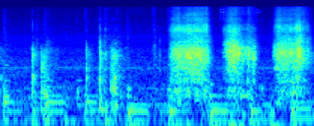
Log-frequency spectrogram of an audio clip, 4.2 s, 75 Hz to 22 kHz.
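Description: Footsteps scuffing on a concrete yard: three long, even scrapes in the second half, about one every 0.7 seconds.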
